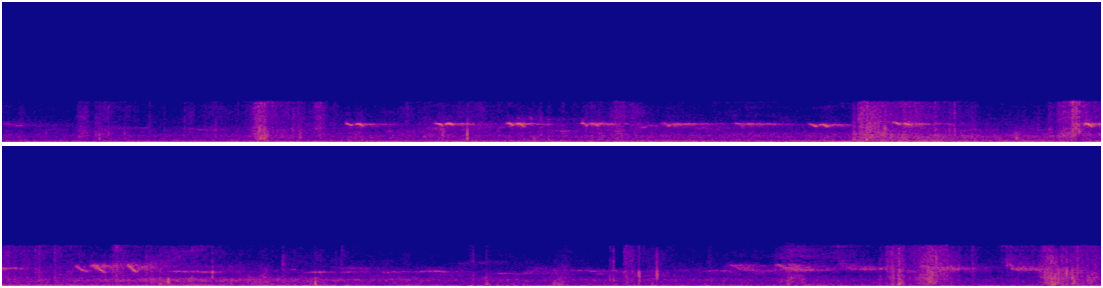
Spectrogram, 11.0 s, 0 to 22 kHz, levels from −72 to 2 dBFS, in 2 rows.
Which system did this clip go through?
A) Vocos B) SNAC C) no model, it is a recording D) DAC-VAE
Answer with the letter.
D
